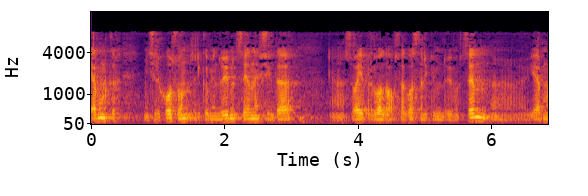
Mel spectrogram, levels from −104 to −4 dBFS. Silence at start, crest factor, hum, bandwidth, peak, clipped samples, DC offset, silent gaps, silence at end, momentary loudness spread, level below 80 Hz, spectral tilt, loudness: 0 s; 20 dB; none; 8.6 kHz; -4 dBFS; under 0.1%; under 0.1%; none; 0 s; 15 LU; -56 dBFS; -5 dB/octave; -23 LUFS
